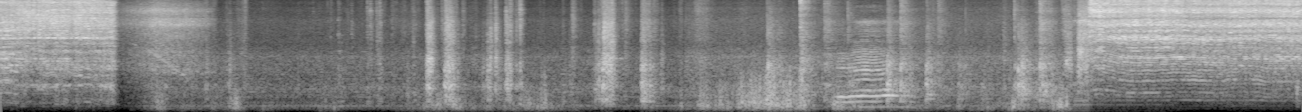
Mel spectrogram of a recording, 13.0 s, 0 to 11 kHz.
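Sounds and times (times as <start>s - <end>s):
power tool on metal: 0.0s - 2.2s, 10.7s - 13.0s.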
